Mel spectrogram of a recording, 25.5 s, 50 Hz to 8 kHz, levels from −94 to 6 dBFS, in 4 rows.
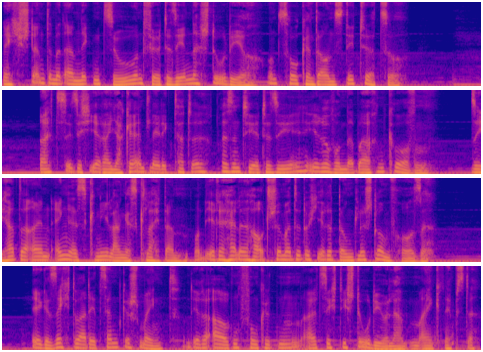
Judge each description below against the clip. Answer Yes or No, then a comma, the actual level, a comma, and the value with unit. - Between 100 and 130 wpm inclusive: No, average, 145 wpm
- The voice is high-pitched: No, low, 120 Hz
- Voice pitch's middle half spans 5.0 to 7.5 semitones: Yes, wide, 5.5 semitones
